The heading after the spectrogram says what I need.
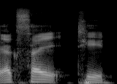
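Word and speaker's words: excited: আমরা হব এক্সাইটেড এক্সাইটেড যদি আমরা বলি তবে শুদ্ধ উচ্চারণটা হবে এক্সাইটেড সাউন্ডের পরে ইডি যুক্ত হলে তখন রসকারের মত সাউন্ড হয় এক্সাইটেড মানে উত্তেজিত উই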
